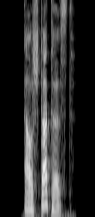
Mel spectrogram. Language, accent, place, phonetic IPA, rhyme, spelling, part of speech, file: German, Germany, Berlin, [ɛɐ̯ˈʃtatəst], -atəst, erstattest, verb, De-erstattest.ogg
- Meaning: inflection of erstatten: 1. second-person singular present 2. second-person singular subjunctive I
